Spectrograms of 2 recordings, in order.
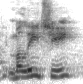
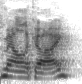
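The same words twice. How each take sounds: First: It is said with an Italian-sounding pronunciation. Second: It has a hard k sound, usual English style. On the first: "as I like to say. I personally believe he was the first Italian prophet" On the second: "I don't know why we use the hard C there"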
